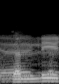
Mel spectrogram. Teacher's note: ਗੱਲੀ ਪਾਠ ਜਿਹੜਾ ਕਸ ਕੇ ਅਧਿਕ ਲਾ ਕੇ ਉਚਾਰਨ ਕਰਨਾ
